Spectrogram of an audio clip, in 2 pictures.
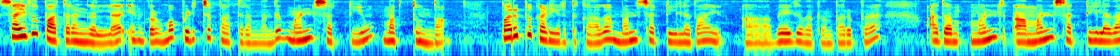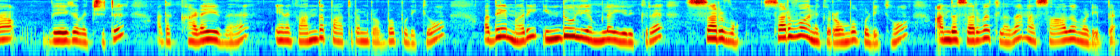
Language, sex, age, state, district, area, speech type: Tamil, female, 30-45, Tamil Nadu, Salem, urban, spontaneous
